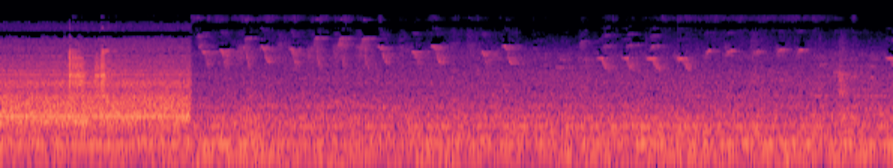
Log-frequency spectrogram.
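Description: A small bird chirping over and over, a quick run of short, falling chirps, after a steady hum that cuts off about two and a half seconds in.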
